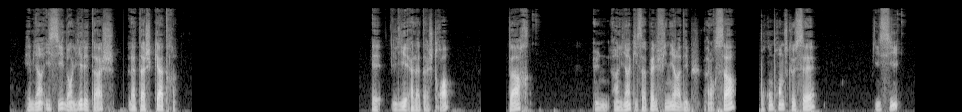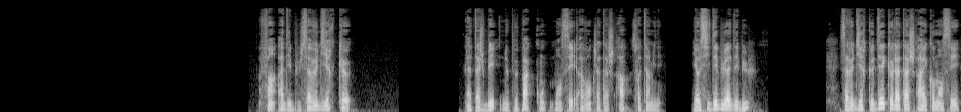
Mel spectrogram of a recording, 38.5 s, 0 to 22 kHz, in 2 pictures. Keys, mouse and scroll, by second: 0.9 click, 9.8 click, 10.6 click, 14.1 click, 17.9 click, 18.9-20.5 scroll down 8, 32.7-34.1 scroll down 2.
